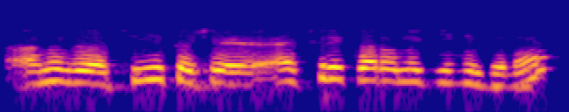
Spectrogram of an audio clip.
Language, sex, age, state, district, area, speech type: Kashmiri, male, 30-45, Jammu and Kashmir, Ganderbal, rural, conversation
